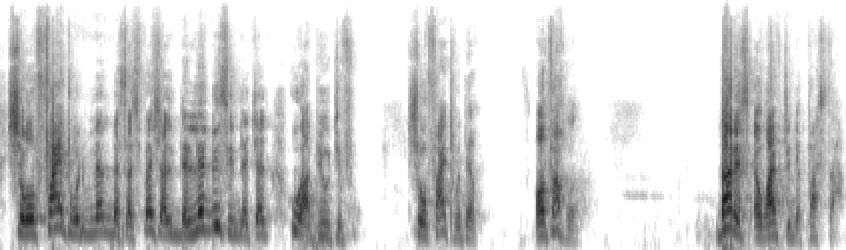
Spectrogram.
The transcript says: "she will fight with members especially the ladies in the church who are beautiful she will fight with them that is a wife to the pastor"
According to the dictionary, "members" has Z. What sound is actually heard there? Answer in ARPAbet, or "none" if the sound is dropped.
S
